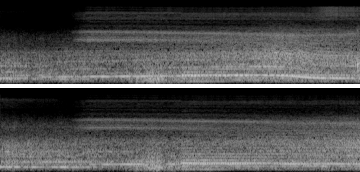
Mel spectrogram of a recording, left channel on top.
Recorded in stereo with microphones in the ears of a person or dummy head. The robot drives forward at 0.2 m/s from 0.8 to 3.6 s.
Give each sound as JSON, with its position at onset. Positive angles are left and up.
{"t": 1.8, "sound": "a piano", "side_deg": -75, "distance_m": 1.5}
